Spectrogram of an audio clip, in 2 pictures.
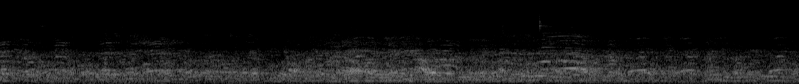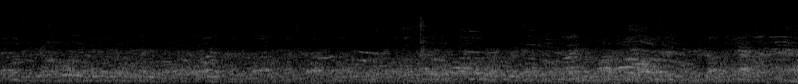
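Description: Football players call out to each other across an open pitch.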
